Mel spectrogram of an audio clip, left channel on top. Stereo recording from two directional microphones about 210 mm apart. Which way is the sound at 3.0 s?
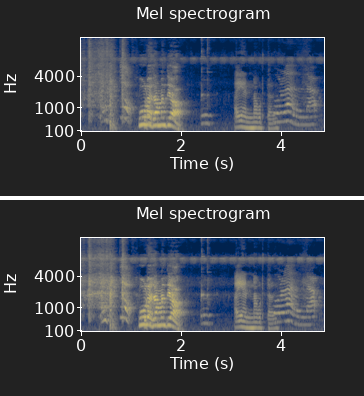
10° left (ahead or behind).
